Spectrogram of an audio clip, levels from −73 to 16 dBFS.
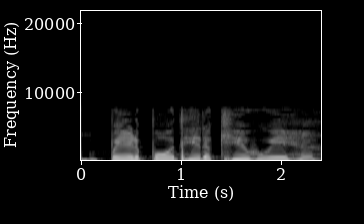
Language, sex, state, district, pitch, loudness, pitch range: Hindi, female, Bihar, Patna, 255 Hz, -18 LUFS, 245-285 Hz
